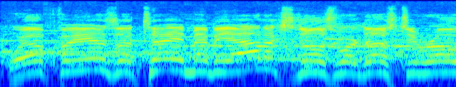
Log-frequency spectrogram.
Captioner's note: crowd chatter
